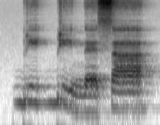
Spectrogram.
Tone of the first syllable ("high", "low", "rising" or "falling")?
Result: high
